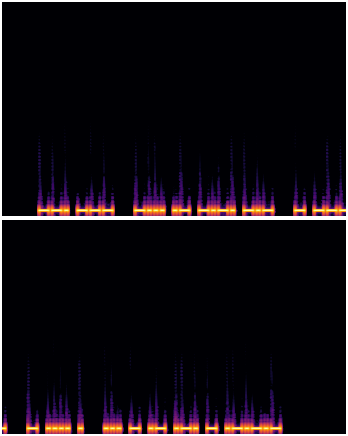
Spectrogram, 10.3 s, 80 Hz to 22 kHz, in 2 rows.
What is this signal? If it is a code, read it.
Morse code, heard as a keyed tone, about 25 wpm, 700 Hz. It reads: GO BACK TO THE START.
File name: practice / 25wpm / Sentences with 3-Word Phrases - 25wpm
